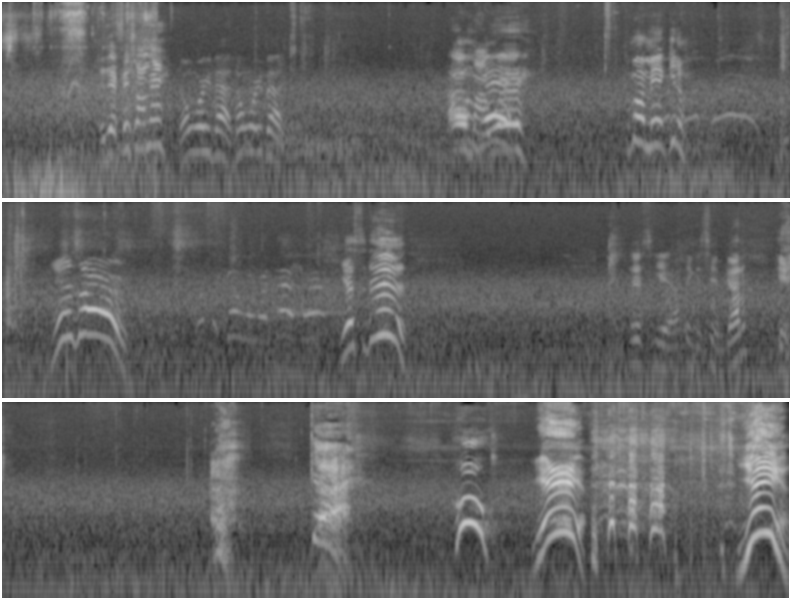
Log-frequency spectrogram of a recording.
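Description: Men talk and call out with excitement close by.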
